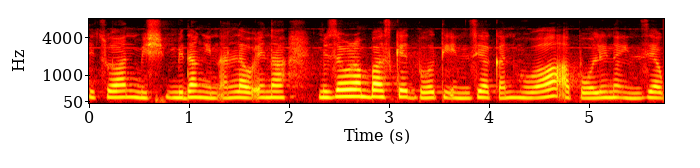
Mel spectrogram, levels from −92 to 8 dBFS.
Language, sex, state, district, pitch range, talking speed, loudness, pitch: Mizo, female, Mizoram, Aizawl, 195-215 Hz, 200 wpm, -18 LUFS, 205 Hz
